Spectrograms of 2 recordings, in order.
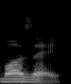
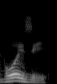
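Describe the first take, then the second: First: The final E is sounded like 'ay'. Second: The final E is silent. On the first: The speaker calls it wrong. "everybody calls it Boise" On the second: The speaker calls it right. "technically, the pronunciation of this is Cedrat Boise"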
